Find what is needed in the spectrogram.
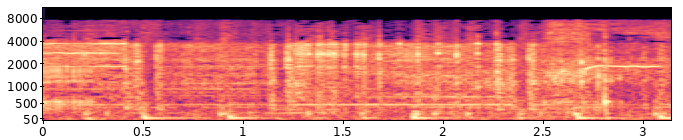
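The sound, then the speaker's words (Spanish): A printer printing texts whirs and chatters mechanically, with several dull thumping strokes at uneven intervals under a steady high-pitched whine. “Acá se están imprimiendo algunos de los textos que van a ser dichos.”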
